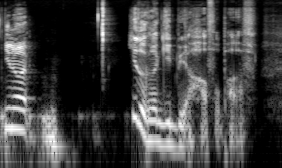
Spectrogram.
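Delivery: acted, insulting-sounding tone. Retelling what a college buddy said about Harry Potter: imitating Johnny's offensive tone. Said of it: "based off his freaking tone".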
